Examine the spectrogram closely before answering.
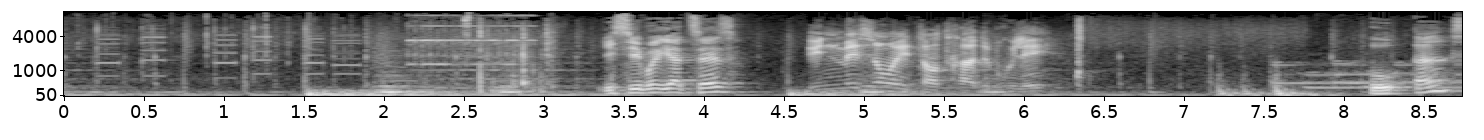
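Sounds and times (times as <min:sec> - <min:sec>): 
telephone being dialed: 0:00.2 - 0:03.1
telephone keypress clicks: 0:00.9 - 0:01.6
speech: 0:03.4 - 0:06.3, 0:08.2 - 0:08.7.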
